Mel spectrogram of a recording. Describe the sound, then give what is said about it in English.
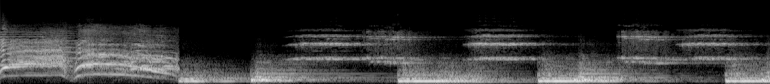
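Loud voices of Earthmen celebrating on Mars burst out in excited shouts at the start, followed by a sustained, layered rumble of sound with bright ringing tones that swell and cut off in blocks. “The voices got louder. The Earth laughs and shouts, echoing across the empty Martian sands.”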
